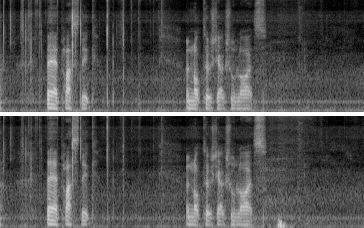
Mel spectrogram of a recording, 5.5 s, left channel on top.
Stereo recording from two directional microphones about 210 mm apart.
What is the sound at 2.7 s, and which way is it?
Speech, 10° left (ahead or behind).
